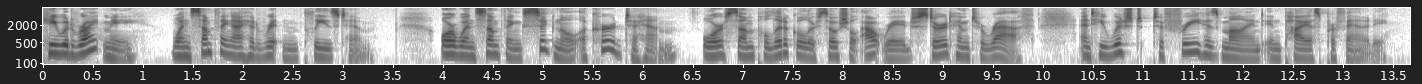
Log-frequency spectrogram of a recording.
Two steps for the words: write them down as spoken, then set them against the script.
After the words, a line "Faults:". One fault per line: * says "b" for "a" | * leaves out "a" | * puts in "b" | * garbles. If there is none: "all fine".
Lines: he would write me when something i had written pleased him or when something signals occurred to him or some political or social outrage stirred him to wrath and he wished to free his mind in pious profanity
he would write me when something i had written pleased him or when something signal occurred to him or some political or social outrage stirred him to wrath and he wished to free his mind in pious profanity
Faults:
* says "signal" for "signals"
